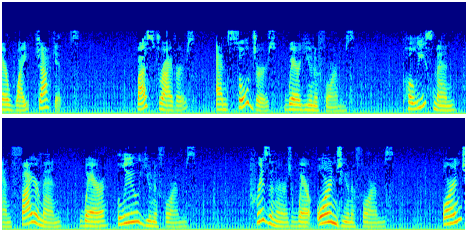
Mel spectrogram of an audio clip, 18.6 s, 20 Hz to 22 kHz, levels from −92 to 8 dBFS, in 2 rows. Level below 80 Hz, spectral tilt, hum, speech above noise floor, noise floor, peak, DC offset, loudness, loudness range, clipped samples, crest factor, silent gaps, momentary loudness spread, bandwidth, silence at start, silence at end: -50 dBFS; -4.5 dB/octave; none; 23 dB; -46 dBFS; -4 dBFS; 2%; -23 LUFS; 6 LU; under 0.1%; 20 dB; none; 17 LU; 8 kHz; 0 s; 0 s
